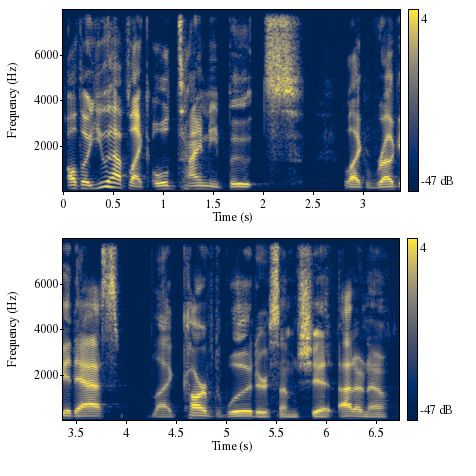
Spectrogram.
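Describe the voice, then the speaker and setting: A man's voice: lowish voice, measured pace. A man narrating a tabletop game as game master, casual and swearing freely. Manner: casual, swearing, laughing often.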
